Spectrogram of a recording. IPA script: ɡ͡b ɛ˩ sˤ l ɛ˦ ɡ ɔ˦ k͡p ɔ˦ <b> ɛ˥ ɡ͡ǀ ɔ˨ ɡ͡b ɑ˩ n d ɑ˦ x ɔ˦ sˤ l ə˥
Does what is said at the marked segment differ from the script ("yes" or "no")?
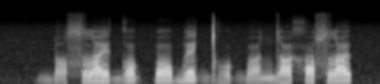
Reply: no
